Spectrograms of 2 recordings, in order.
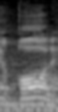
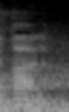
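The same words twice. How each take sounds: First: The q is heavy and thick, with a full mouth. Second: The q is light and thin, without fullness. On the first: The speaker calls it right. "He doesn't say qala" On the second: The speaker calls it wrong. "He says qala"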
